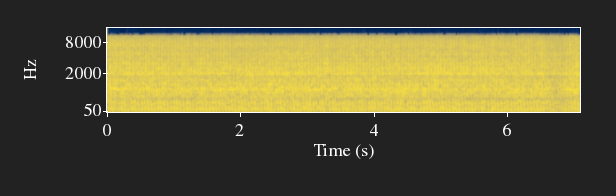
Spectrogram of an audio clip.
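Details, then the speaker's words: Predator Hemi 212 single-cylinder on a Mega Moto mini bike, just fitted with a Tillotson TFB carb, idle turned down a hair: steady, even idle, smooth regular putter, no misses or knocks; exhaust shakes a lot, needs support bracket; initial success. "that sounds good I'm extremely happy with that uh a lot of Shake in the exhaust we're going to have to put that support bracket on there for sure"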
